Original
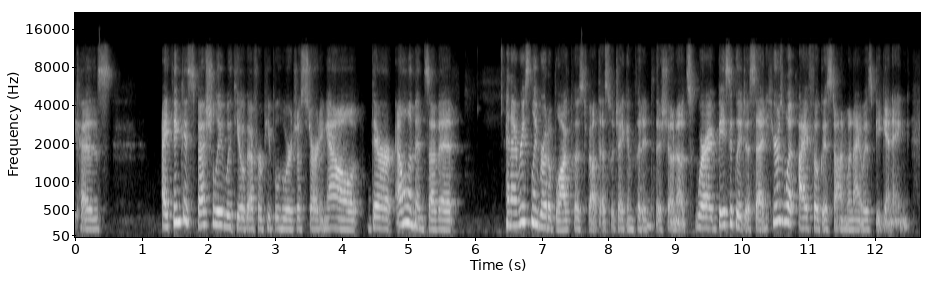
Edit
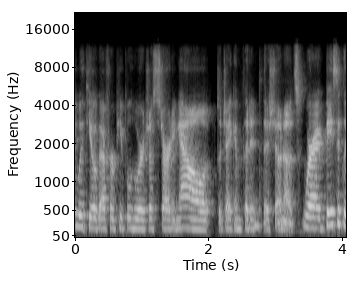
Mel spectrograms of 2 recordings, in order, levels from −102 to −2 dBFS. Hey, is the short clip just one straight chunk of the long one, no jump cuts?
no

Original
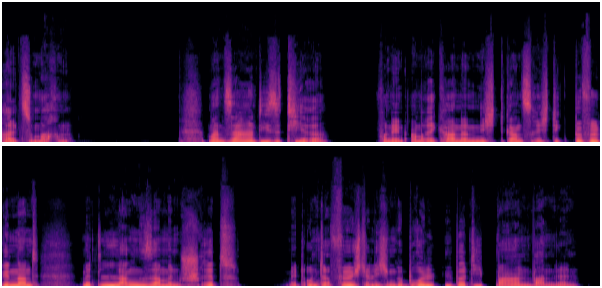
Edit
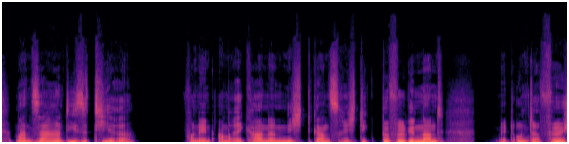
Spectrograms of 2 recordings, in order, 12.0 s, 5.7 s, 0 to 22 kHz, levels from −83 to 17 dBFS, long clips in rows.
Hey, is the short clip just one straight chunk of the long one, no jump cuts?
no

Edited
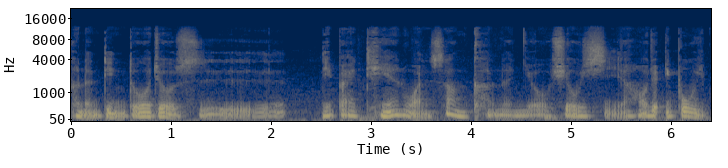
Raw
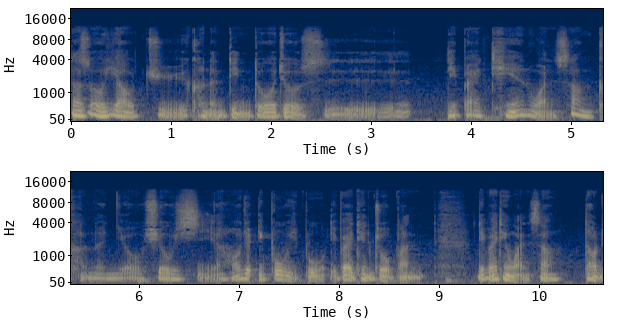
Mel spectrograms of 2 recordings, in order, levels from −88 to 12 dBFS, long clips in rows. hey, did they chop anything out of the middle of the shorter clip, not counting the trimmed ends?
no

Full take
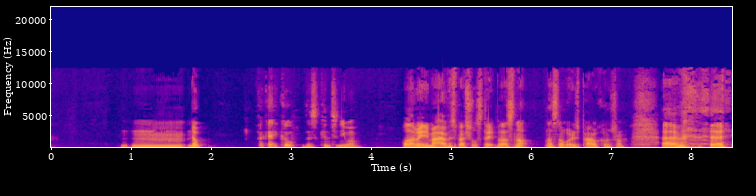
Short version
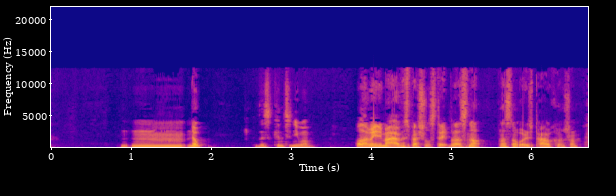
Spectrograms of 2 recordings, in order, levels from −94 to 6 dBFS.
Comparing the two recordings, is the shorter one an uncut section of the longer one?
no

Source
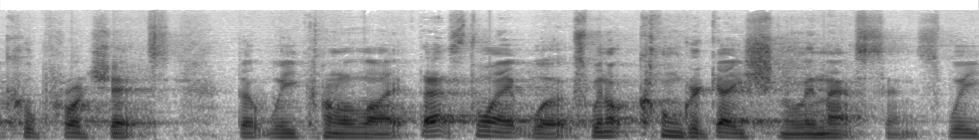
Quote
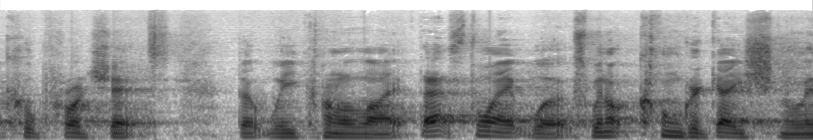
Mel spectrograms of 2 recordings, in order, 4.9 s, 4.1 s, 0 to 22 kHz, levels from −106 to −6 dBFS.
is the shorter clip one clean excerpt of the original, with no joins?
yes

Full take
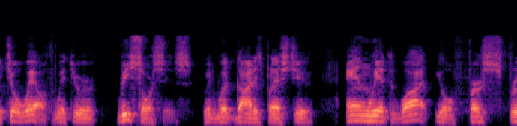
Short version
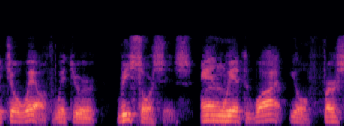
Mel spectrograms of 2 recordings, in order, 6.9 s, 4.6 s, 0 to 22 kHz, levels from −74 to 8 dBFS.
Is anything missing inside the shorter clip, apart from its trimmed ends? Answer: yes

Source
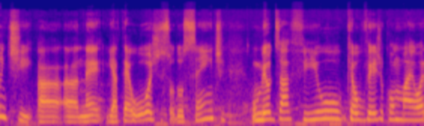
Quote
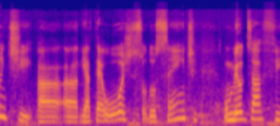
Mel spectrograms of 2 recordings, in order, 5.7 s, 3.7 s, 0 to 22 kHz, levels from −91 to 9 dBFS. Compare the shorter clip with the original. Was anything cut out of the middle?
yes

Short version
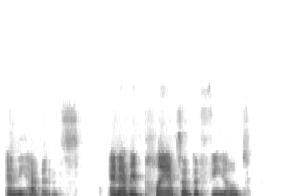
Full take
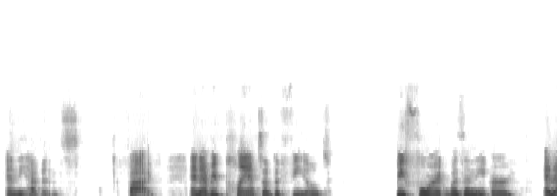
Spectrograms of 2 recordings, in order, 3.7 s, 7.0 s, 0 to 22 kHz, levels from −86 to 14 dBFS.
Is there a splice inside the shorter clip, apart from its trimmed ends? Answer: yes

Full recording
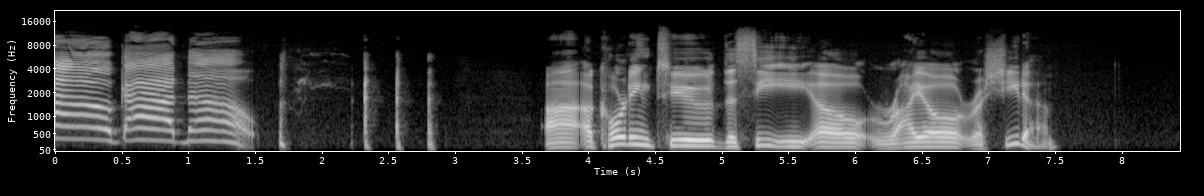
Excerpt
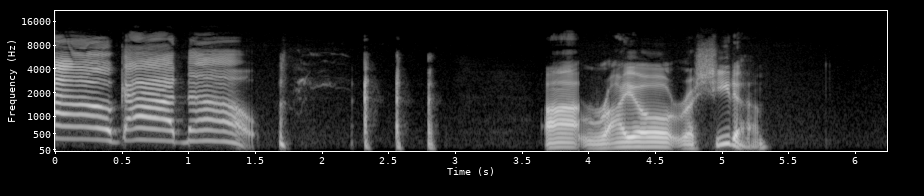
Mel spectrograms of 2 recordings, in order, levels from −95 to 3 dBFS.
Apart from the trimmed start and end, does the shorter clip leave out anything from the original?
yes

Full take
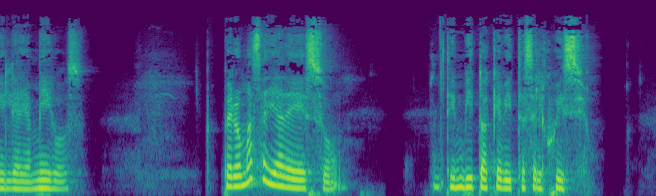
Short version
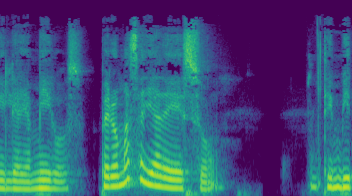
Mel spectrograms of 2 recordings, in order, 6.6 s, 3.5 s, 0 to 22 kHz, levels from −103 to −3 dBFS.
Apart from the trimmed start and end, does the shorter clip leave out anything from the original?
yes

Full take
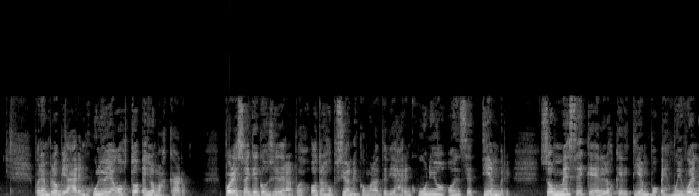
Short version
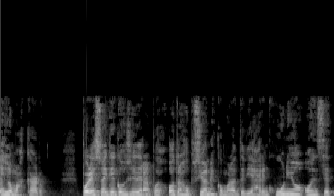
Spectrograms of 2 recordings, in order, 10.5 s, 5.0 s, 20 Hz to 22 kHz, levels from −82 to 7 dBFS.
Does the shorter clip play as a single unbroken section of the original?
yes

